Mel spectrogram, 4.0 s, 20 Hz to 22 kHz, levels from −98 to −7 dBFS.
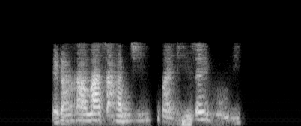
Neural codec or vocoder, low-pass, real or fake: codec, 44.1 kHz, 0.9 kbps, DAC; 5.4 kHz; fake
